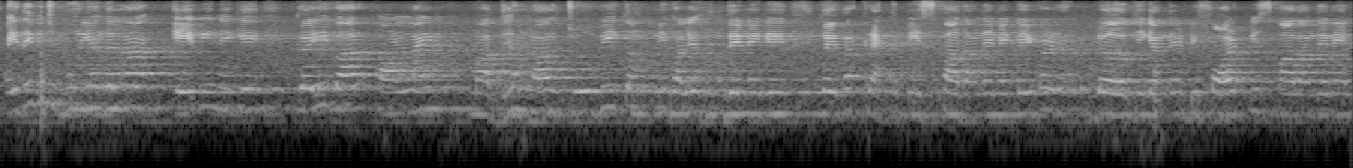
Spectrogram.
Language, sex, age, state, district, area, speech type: Punjabi, male, 18-30, Punjab, Mansa, rural, spontaneous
